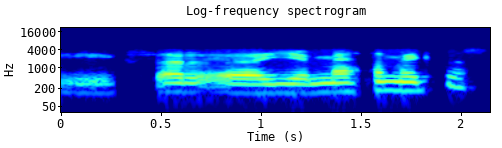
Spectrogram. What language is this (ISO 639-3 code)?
kas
